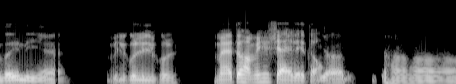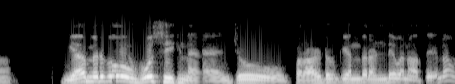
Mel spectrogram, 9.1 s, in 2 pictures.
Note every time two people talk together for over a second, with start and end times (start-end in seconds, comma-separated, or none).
none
